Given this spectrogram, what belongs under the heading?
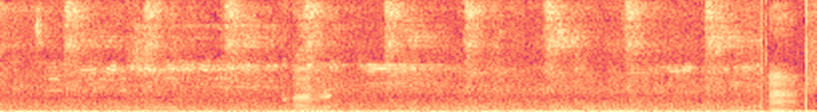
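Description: A car climbs the hairpin bends of the Ooty ghat road, its engine a steady low rumble throughout, with brief voices and a faint tone over it.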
